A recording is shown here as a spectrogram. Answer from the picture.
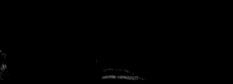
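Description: Near silence in a pause in speech, with one faint short hum about a second in.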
